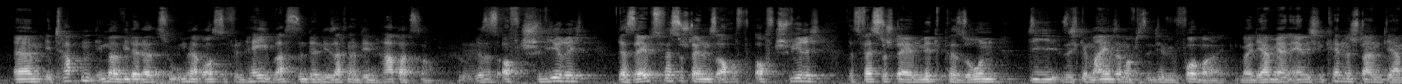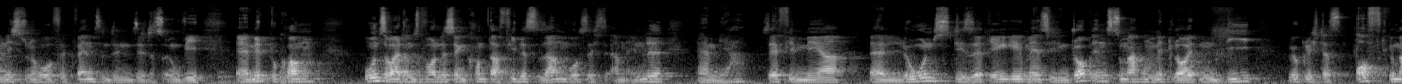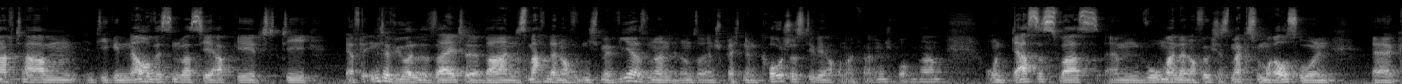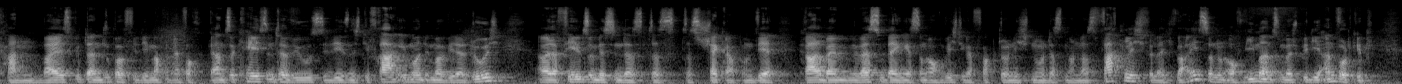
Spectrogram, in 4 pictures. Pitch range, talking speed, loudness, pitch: 100-120 Hz, 215 wpm, -21 LUFS, 105 Hz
